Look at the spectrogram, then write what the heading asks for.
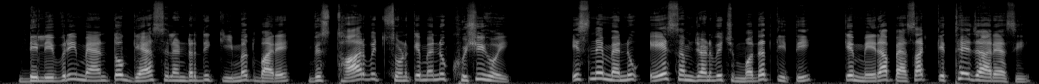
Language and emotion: Punjabi, happy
